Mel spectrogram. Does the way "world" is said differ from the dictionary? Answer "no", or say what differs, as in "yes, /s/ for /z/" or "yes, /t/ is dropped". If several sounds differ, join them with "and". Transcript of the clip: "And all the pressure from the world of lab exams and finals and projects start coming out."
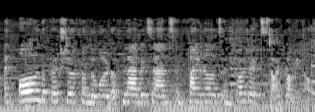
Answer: yes, /l/ is dropped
